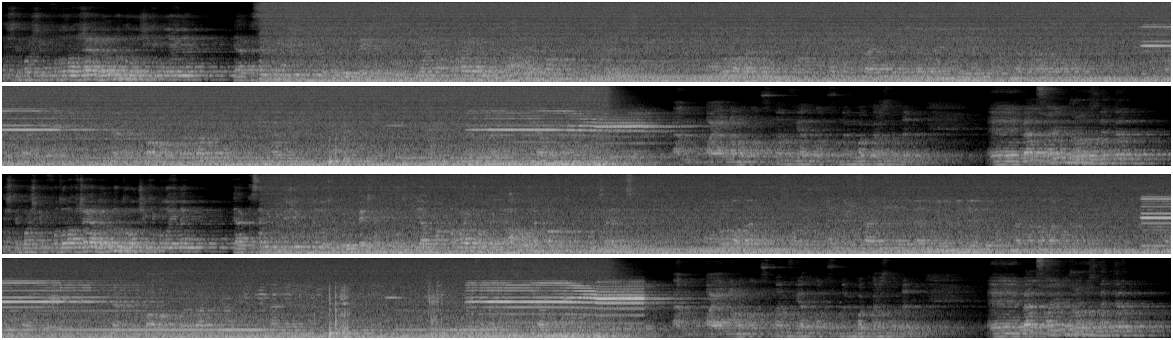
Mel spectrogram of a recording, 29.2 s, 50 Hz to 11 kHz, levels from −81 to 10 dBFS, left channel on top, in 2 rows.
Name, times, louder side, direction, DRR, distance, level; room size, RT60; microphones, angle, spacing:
voice 1, 0.0-2.4 2.9-8.0 15.4-15.6, equal, 85° right, -4 dB, 3.4 m, -28 dB
sound 1, 3.2-22.2, left 1 dB, 60° left, 2.2 m, -27 dB
sound 2, 7.3-12.2, equal, 20° left, 1.0 m, -33 dB
voice 2, 8.8-15.3 15.8-19.4 19.9-26.5 26.9-28.7, equal, 20° right, -5 dB, 3.5 m, -32 dB
sound 3, 14.2-19.1 19.4-22.7, right 6 dB, 50° right, 0.4 m, -24 dB
24.0 x 11.0 x 2.4 m, 2.7 s
head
